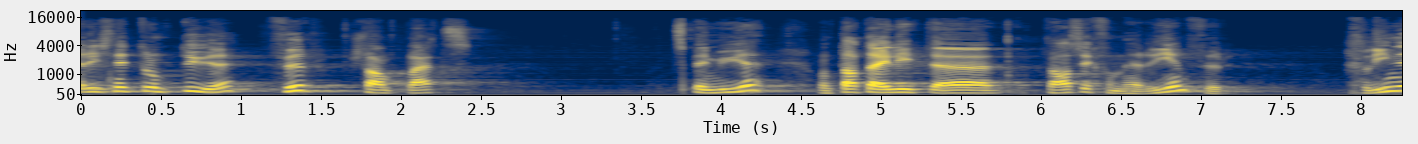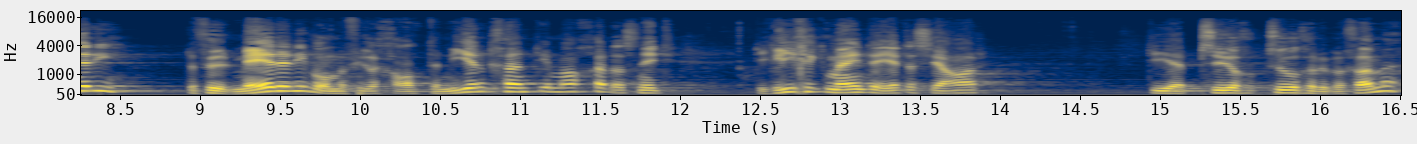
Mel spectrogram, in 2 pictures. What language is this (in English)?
Swiss German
